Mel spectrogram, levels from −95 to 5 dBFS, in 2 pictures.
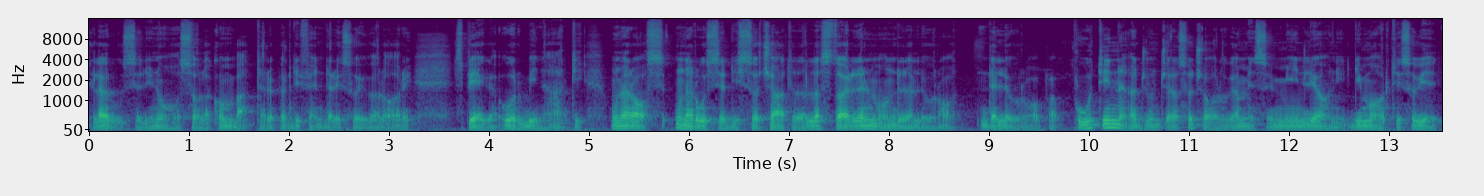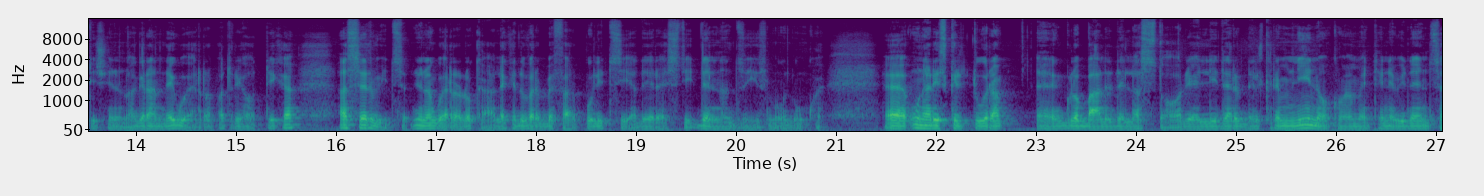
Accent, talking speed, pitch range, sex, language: native, 155 wpm, 80-90 Hz, male, Italian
